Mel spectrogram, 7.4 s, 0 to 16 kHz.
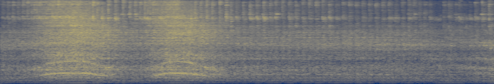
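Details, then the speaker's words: Stihl BG86 blower two-stroke idling while handle is pressed down to check for air leaks: buzzy idle swells in pitch twice and drops back; unstable idle suggests an air leak, possibly a loose isolator block screw, not confirmed. "so I'm gonna start it up and then listen to the RPMs pick up when I lean down on the handle"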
